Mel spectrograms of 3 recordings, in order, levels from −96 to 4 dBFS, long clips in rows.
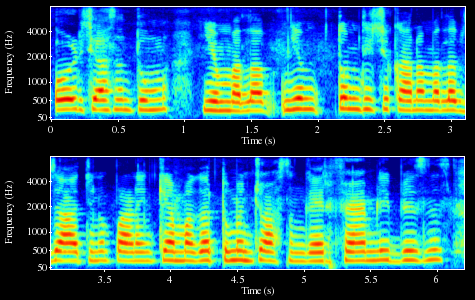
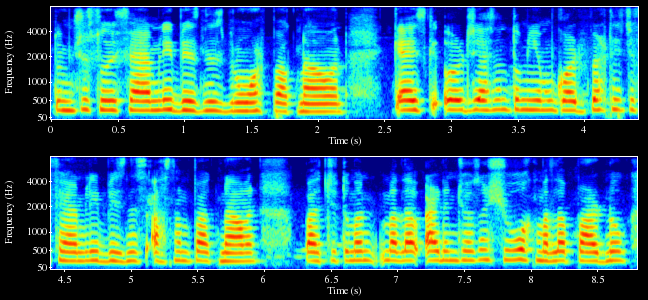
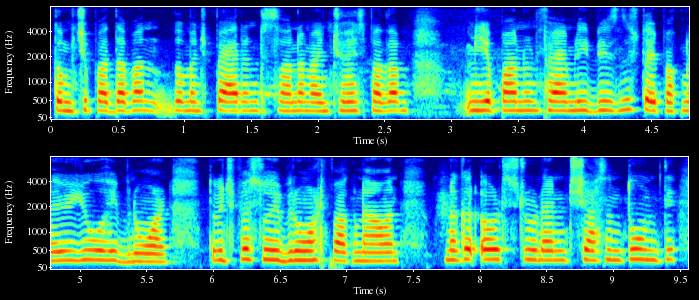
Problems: none marked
